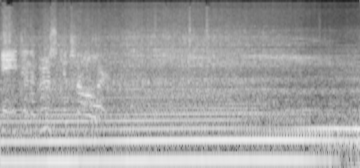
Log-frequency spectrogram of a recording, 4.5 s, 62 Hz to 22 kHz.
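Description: A turbocharged 2JZ-GE NA-T swapped into a Mk3 Supra pulls hard in third gear under boost, a loud, sustained engine drone that climbs briefly at the start and then holds steady throughout.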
